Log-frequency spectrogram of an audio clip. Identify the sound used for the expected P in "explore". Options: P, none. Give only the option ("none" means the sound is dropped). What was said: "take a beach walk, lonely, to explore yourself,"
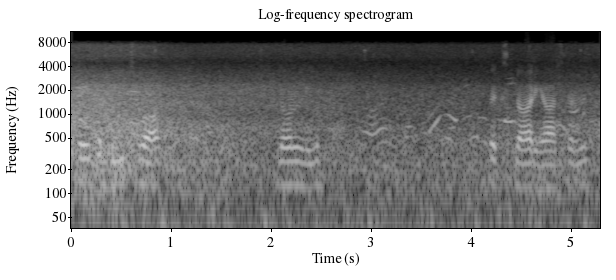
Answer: none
